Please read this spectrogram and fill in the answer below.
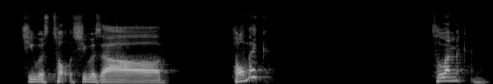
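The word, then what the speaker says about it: Ptolemaic: she was uh toic tmic tmic is how you say that the Greek family there tmic I think is that is that right I think it's tmic um she was Greek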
